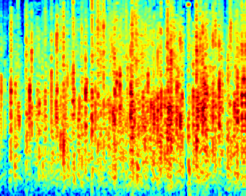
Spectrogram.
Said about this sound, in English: Number thirteen. We get them uh get them hand claps and then uh we got we got a little something dedicated to China as well, don't we?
